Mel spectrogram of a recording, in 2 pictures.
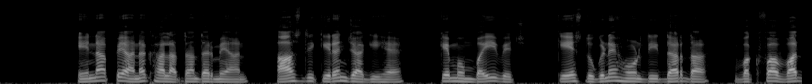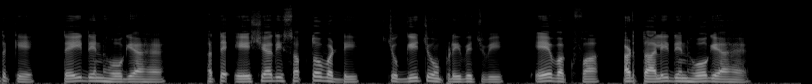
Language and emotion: Punjabi, neutral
